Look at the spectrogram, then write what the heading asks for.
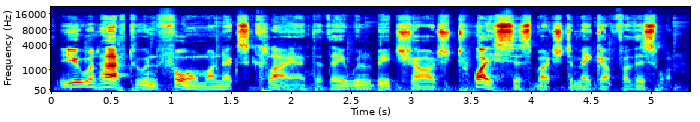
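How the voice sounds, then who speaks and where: A man's voice: deep voice, lively intonation, normal speed, slight background noise. A man playing a formal, dry, weary older private investigator in an audio drama, speaking in precise, wordy sentences. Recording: music behind the voice.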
